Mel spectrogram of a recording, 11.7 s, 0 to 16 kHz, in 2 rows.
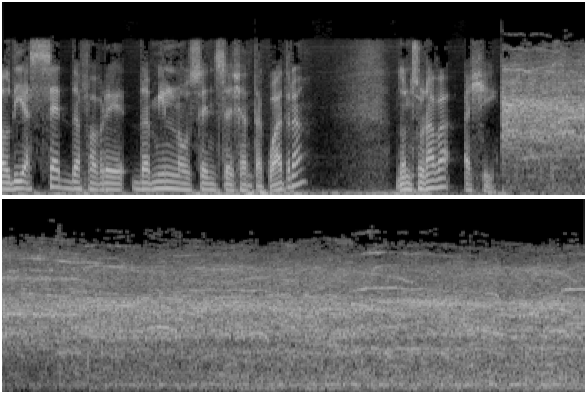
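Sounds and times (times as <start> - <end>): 
speech: 0.0 - 3.2, 3.9 - 5.1
large crowd of teenagers screaming at airport: 5.0 - 11.6.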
